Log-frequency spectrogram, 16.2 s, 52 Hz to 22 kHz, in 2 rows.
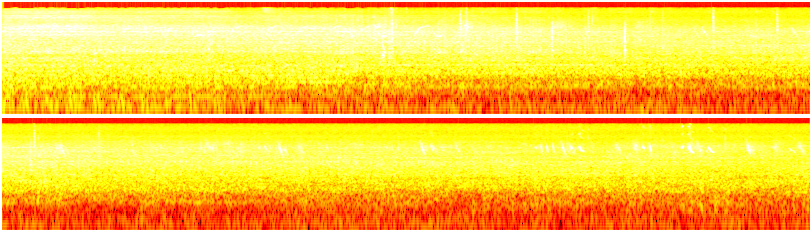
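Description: EF64 electric locomotive hauling E493-series cars rolling along the rails away from the listener, its running noise fading steadily. A few faint high clicks come through in the second half.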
